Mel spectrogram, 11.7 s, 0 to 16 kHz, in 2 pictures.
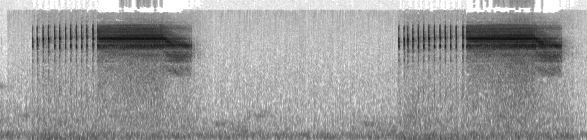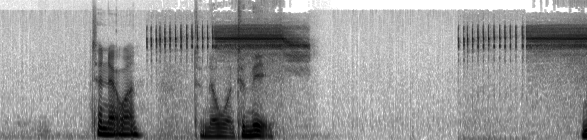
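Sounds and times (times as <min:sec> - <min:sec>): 
single cicada singing: 0:00.4 - 0:02.0, 0:04.0 - 0:05.7, 0:07.4 - 0:09.1, 0:10.4 - 0:11.7
speech: 0:06.8 - 0:08.7.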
